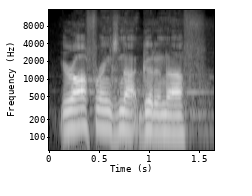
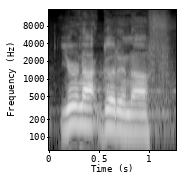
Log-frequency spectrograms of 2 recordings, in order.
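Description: First: "Your" hit first and hardest; stress on your. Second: "not" leaned on, spoken low; stress on not. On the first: Pastor voicing the leaders, weight on your. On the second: Pastor voicing the religious leaders, stress on not. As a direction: press down on "not". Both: Shown as a demonstration.

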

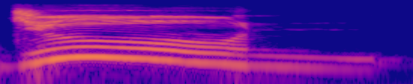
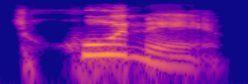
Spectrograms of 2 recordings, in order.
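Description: First: Very slow June with a soft y-like start, yun; correct pronunciation. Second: June read with a Spanish jota, like hune; wrong pronunciation. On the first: Teacher slowly correcting the class on June. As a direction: drag out June gently, yun. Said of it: "se dice June". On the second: Teacher imitating the wrong hune reading of June. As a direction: show the mistake: June as hune. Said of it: "No se lee June". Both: Shown as a demonstration.

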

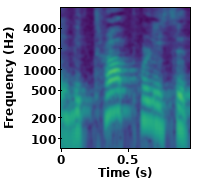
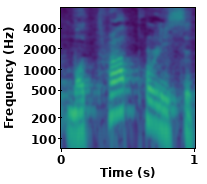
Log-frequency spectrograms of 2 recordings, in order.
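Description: First: Metropolis starting with "mi", mi-TRA-po-lis; first vowel of metropolis as a clear "ih"; pronunciation variant. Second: Metropolis starting with "muh", muh-TRA-po-lis; first vowel of metropolis relaxed to "uh"; pronunciation variant. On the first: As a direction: say metropolis as "mih-TRAH-puh-lis". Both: Shown as a demonstration. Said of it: "두 개 다 발음이 됩니다".

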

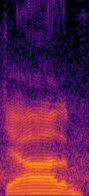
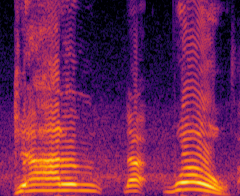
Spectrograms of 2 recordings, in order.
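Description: First: Said in the usual way. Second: Higher, louder triumphant call; excited. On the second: Real, not acted. Gamer celebrating a won tackle, loud and pleased. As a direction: cheer as the tackle lands.

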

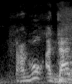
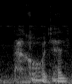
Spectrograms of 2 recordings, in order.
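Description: First: Said in the usual way. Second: Hushed whisper while hiding. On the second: Real, not acted. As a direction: keep it hushed so he won't hear. Telling friend to hide.

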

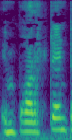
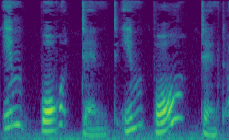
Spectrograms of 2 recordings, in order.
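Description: First: इंपॉर्टेंट with the R strongly sounded; the wrong इंपॉर्टेंट, R pronounced hard. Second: इंपॉर्टेंट slowly, syllable by syllable, no R sound; slow model इंपॉर्टेंट with R silent. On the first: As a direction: lean on the R in इंपॉर्टेंट. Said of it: "आर को हमें जोर से नहीं बोलना है". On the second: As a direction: drop the R in इंपॉर्टेंट and stretch each syllable. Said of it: "आर जो है silent रहेगा". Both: Shown as a demonstration.

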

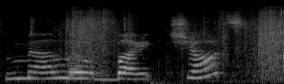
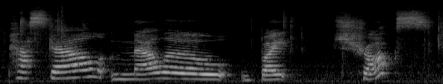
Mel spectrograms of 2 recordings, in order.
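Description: First: Drawn-out, deliberate syllables; slowly sounding out an odd product name; super slow reading. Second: Slow, careful spelling-out read; reading it super slow. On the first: Shown as a demonstration. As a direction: stretch every word out slowly. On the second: Real, not acted. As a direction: sound out each word slowly. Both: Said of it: "I'm reading it super slow".

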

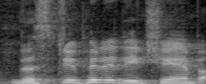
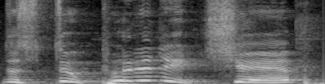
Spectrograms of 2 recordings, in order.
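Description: First: Moderately high, less forceful retort; toned-down retort. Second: Very high, loud put-on squawk; mock it at the top of the pitch; hammed-up, squeaky scorn; exclaimed retort. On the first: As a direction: repeat it raised but not squawked. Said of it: "I said as I almost". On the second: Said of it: "I repeated". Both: A narrator's reading.

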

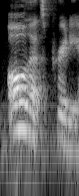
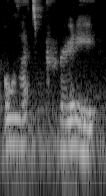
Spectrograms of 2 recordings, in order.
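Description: First: "Oh, that's pretty" said again much louder; louder excited repeat. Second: Said in the usual way. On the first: Shown as a demonstration. Player admiring a new golden card, louder and delighted.

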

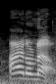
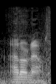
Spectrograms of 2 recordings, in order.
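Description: First: Squeaky high goofy voice; high silly voice. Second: Said in the usual way. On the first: Shown as a demonstration. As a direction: pitch it way up, silly.

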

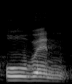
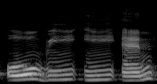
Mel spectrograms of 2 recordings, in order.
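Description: First: Oven starting with a rounded oh, "oh-ven"; wrong pronunciation. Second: Oven starting with an unrounded uh, "uh-ven"; correct pronunciation. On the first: Teacher showing what to avoid, mispronounced. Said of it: "not oven". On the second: Teacher modelling the correct word, correctly pronounced. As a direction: say oven as "uhven". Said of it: "is pronounced as oven". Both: Shown as a demonstration.

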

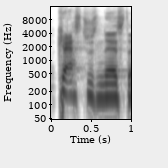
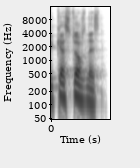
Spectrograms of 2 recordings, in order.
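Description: First: Casters Nest said with an English accent, anglicised vowels. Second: Casters Nest said the French way, "kastœʀ nɛst"; French accent. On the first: Plugging the stream to viewers, English accent. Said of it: "avec cet accent-là, s'il vous plaît". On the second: Re-saying the stream name for viewers, in French. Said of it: "avec, en français". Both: Shown as a demonstration.

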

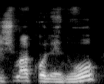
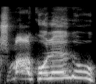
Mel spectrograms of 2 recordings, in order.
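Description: First: Said in the usual way. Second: High mock yell, no real volume; imitated crying out. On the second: Yeshiva students all start the prayer together, imitated high cry. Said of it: "כל הבחורים שם התחילו לשעוק".

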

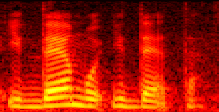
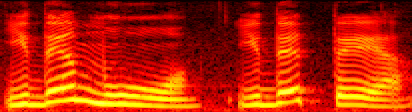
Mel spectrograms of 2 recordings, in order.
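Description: First: "ідемо, ідете" wrongly stressed on ДЕ; stress on middle syllable. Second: "Ідемо, ідете" with final МО and ТЕ stressed; stress on last syllable. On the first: Teacher shows the wrong stress to avoid, іДЕмо, іДЕте. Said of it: "а не". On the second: Teacher models correct stress, hitting the endings of ідемо, ідете. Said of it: "наголошуємо останній склад". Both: Shown as a demonstration.

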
